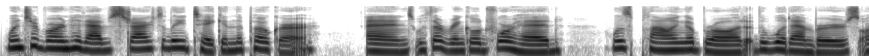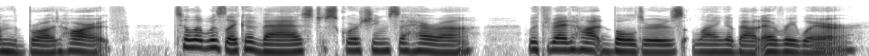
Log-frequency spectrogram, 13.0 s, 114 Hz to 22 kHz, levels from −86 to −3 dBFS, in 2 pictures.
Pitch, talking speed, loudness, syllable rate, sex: 195 Hz, 165 wpm, -19 LUFS, 5.2 syllables/s, female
